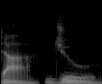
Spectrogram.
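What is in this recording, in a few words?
"taju", concatenated syllables; Affixing experiment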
